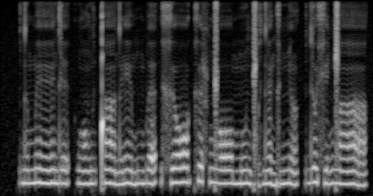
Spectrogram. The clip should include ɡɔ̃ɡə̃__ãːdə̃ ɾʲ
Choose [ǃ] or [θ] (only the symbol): ǃ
